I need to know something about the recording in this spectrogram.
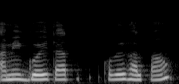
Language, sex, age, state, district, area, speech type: Assamese, female, 45-60, Assam, Udalguri, rural, spontaneous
